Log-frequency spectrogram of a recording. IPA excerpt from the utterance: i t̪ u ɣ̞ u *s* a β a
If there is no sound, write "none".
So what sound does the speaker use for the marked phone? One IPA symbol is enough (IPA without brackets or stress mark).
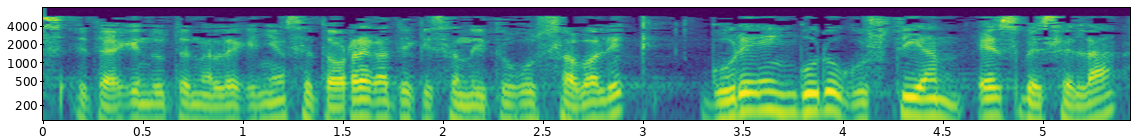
s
